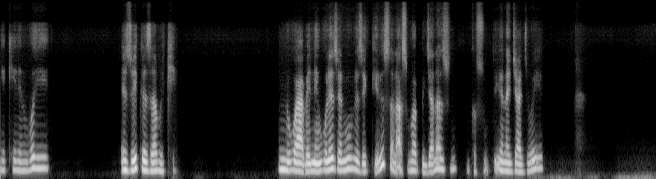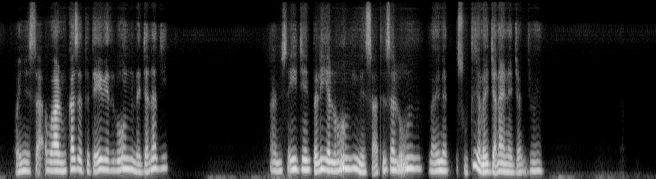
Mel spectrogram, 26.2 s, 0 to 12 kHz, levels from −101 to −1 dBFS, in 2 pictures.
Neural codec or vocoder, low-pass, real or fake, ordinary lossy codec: codec, 24 kHz, 0.5 kbps, DualCodec; none; fake; none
